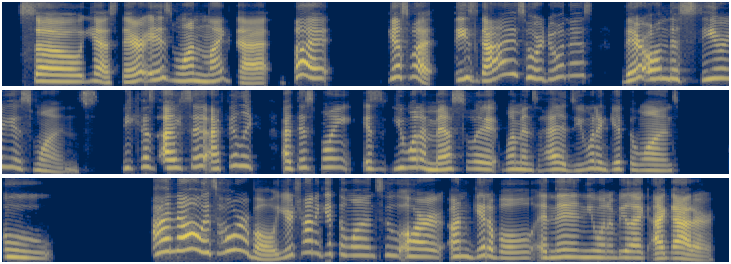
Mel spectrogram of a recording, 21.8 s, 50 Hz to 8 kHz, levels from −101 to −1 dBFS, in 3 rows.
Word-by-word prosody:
So, 225 -2 +5
yes, 215 -5 0
there 220 +7 +4
is 285 +4 -1
one 245 -1 0
like 255 +4 0
that, 170 -1 +2 0.2
but 360 -7 +5 0.6
guess 380 +2 +2
what? 370 -5 +2 0.2
These 325 -2 +2
guys 250 0 +6 0.3
who 365 - -4
are 325 -1 -3
doing 365 +7 -9
this, 440 +1 -13 0.3
they're 255 +7 +4
on 320 +1 +2
the 320 -1 -3
serious 305 -5 -4
ones, 185 -1 -12 0.2
because 280 +2 -6
I 280 +1 +7
said 315 +5 -3
I 250 0 +3
feel 355 +8 -9
like 345 -2 -7 0.2
at 255 0 -1
this 290 0 -7
point 300 -3 -7
is 240 -2 -7
you 280 +3 -6
wanna 295 -3 -2
mess 230 +2 0
with 240 -3 -4
women's 225 -3 -6
heads, 210 -1 -4
you 200 +3 -13
wanna 255 -2 -5
get 230 +2 -9
the 205 - -13
ones 195 -1 -5 0.5
who 225 -5 -5 1.0
I 415 +4 +6
know 470 -2 +8
it's 380 -2 -4
horrible, 425 - -1
you're 255 - -3
tryna 390 0 0
get 340 0 -5
the 315 - -8
ones 295 -1 -5
who 295 -3 -10
are 255 -2 +2
ungettable 230 -6 -2
and 220 +1 -4
then 240 -1 -1
you 230 0 -6
wanna 225 -1 -5
be 220 0 -4
like, 215 -1 +1
"I 190 +2 +7
got 195 -4 +6
her." 140 -3 -5
250 Hz, 175 wpm, -24 LUFS, 220-310 Hz, 1.0 s, know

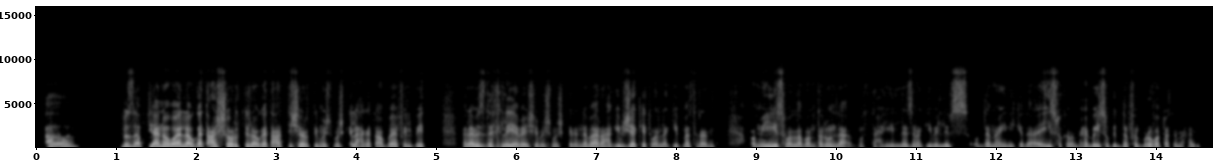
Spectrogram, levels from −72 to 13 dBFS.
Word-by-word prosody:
آه. 255 -5 +1 0.6
بالضبط 265 +5 +2
يعني 195 -4 +7
هو 210 +1 +9
لو 190 -4 +8
جات 220 +2 +5
على 165 - +7
الشورت، 185 +2 +3
لو 150 -2 +4
جات 170 +1 +2
على 140 - +3
التيشيرت 170 +5 -1
مش 160 -3 -6
مشكلة، 165 +2 -3
حاجة 160 0 -3
تُقعُد 155 -2 -2
بيها 160 0 +2
في 140 - -7
البيت، 150 +6 -5 0.5
ملابس 160 0 +4
داخلية 155 +3 +2
ماشي، 150 -1 -2
مش 135 -1 -11
مشكلة، 135 -2 -9
إنما 180 +7 +1
أروح - - +1
أجيب 170 +2 -4
جاكيت 170 +2 0
والّا 110 -2 -5
أجيب 150 -1 -9
مثلًا 120 -6 -5 0.5
قميص 170 +3 0
والّا 125 -1 0
بنطلون 130 +8 -4
لأ - - -2
مستحيل، 125 +1 -12
لازم 130 0 -6
أجيب 140 +4 -8
اللبس 175 +6 -5
قُدّام 125 0 -6
عيني 120 -1 -7
كده، 115 0 -7
أقيسه 165 +1 -3
كمان، 115 -2 -8
باحب 160 -1 -4
أقيسه 165 -1 -1
جدًا 155 -2 -6
في 145 - -11
البروفة 150 +2 0
بتاعة 130 -3 -6
المحل. 120 +7 -13
155 Hz, 210 wpm, -25 LUFS, 135-175 Hz, 0.6 s, هو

